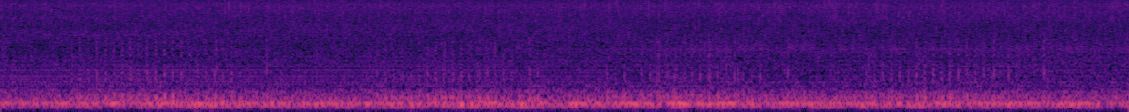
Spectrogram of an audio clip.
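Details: Low, soft purr of a domestic cat, an unbroken rumbling hum with an even, gentle pulse from start to finish.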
